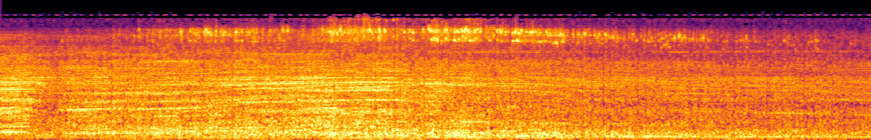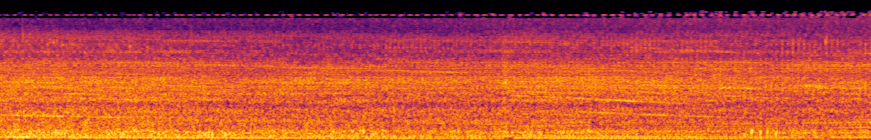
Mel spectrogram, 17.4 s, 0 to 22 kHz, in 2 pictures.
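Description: A BMW F850GS motorcycle, a non-boxer engine, rumbling steadily while being ridden, a loud, continuous low drone mixed with wind rush that holds level throughout.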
